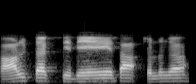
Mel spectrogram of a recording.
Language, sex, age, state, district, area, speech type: Tamil, male, 60+, Tamil Nadu, Pudukkottai, rural, conversation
